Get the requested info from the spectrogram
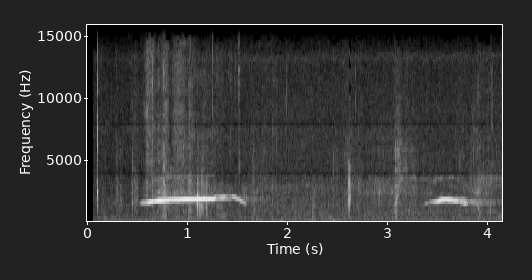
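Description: A person whistling twice: a long, slightly rising note that falls off at the end, then a short arched note. It is a falconer's recall whistle, calling the hawk back to the glove.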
